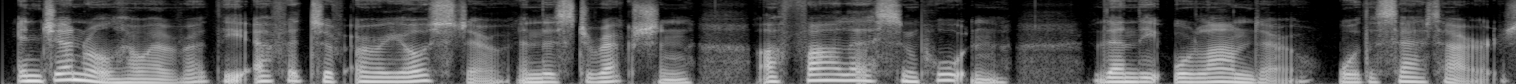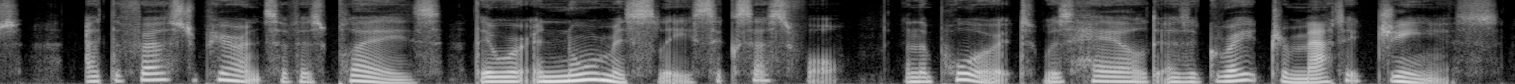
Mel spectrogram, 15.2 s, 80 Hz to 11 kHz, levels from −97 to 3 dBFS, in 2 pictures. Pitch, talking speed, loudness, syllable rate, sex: 175 Hz, 160 wpm, -19 LUFS, 5.3 syllables/s, female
